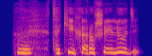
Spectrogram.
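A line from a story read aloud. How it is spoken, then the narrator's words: Sobbing. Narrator (Russian): всхлипнула она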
